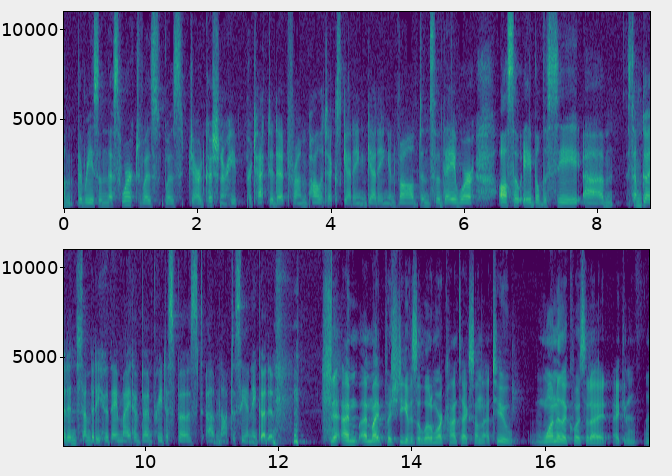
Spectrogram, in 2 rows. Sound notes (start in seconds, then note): 12.1 laugh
